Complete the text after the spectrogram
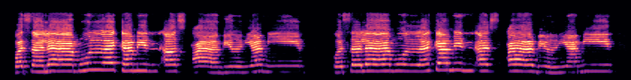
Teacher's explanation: Fasalamun lamnya mad tabi'i 2 harokat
